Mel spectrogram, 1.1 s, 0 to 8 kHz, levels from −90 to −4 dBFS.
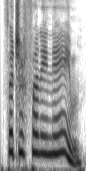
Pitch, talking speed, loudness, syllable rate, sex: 285 Hz, 225 wpm, -17 LUFS, 5.2 syllables/s, female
